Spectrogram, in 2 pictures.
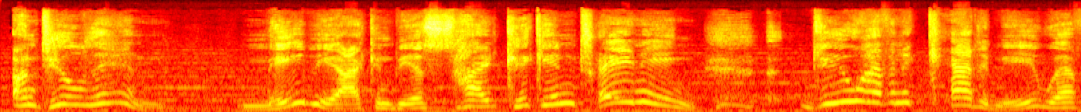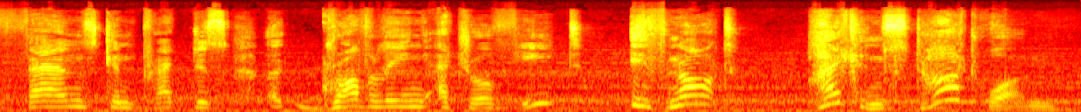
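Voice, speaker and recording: A woman's voice: medium pitch, wildly swooping pitch. An actress playing an obsessive, theatrically adoring female superfan of a space hero in a video game cutscene. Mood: eager, pleading. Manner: theatrical, breathless adoration, swooping from shouts to drawn-out awe. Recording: music behind the voice.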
